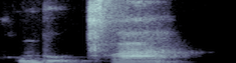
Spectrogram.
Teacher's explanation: So the modifier humbu has all low tones, and as such, it doesn't trigger the lowering of the tone pattern of the head. So twa, which has a rising tone when it is on its own, still has that rising tone in cow's tail, humbu twa.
